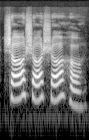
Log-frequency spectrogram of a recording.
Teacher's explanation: मुख से हम बोल रहे हैं तो वायु है जो रगड़ खाकर कैसी निकल रही है? सीटी की ध्वनि के रूप में निकल रही है। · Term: ऊष्म व्यंजन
